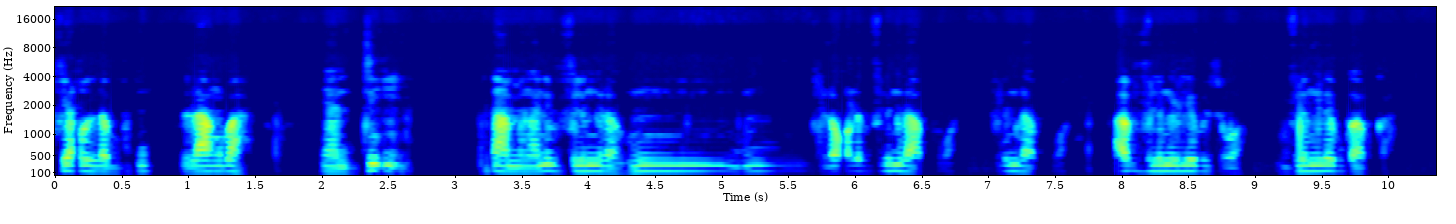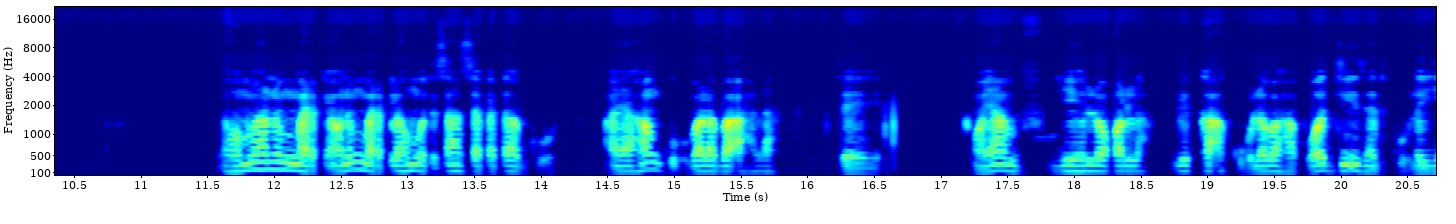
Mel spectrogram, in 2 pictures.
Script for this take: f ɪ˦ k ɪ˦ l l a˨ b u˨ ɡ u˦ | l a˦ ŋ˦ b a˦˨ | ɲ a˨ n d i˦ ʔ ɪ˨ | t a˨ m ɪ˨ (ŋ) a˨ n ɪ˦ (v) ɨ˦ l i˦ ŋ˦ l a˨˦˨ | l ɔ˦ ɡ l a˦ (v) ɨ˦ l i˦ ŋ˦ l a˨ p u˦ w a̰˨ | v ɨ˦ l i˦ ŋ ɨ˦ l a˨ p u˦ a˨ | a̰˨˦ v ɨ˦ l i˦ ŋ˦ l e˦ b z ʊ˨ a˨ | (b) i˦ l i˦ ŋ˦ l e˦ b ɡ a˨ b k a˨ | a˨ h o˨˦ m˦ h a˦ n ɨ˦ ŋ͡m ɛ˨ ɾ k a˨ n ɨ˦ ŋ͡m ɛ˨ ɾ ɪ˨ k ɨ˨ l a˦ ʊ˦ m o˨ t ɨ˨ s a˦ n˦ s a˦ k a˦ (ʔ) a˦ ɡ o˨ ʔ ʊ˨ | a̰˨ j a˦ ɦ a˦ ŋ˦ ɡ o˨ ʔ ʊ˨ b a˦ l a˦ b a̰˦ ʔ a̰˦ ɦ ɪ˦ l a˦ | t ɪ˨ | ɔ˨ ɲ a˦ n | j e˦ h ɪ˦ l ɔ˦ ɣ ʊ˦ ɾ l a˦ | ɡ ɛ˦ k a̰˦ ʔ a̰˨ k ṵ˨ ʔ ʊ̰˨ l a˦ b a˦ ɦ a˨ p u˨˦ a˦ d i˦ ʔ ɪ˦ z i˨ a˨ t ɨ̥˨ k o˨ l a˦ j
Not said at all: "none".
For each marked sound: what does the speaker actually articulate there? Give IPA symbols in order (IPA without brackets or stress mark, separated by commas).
ŋ, v, v, v, t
